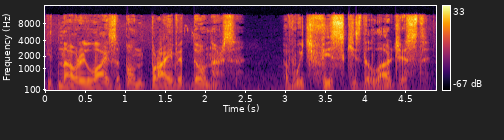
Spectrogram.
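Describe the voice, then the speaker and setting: An actor playing a proud, obsessive hunter villain in a video game, speaking in grandiose, formal, deliberate phrases with a gravelly voice. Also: male voice, expressive, fairly bright tone, slight background noise, full character voice. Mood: grave, resigned. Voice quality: deep, gravelly voice.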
